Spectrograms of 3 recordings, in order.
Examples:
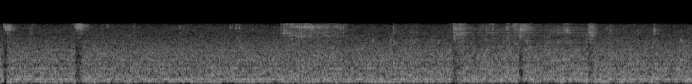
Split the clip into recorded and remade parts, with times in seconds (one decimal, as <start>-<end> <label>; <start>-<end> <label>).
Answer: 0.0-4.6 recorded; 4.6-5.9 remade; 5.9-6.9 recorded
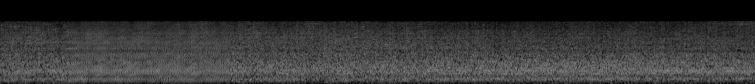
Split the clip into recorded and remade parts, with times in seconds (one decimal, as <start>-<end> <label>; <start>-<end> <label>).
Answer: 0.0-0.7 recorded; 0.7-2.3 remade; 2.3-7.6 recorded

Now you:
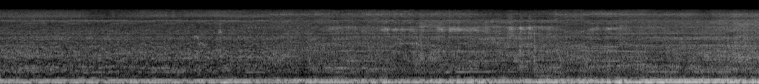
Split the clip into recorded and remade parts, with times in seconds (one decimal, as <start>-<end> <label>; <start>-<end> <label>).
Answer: 0.0-2.7 recorded; 2.7-7.6 remade

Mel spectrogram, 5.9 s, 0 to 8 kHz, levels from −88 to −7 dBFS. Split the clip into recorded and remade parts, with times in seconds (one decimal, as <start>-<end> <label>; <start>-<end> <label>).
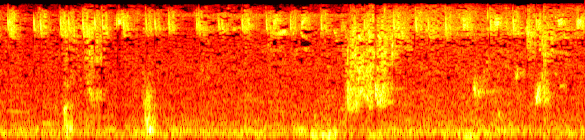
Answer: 0.0-5.9 recorded

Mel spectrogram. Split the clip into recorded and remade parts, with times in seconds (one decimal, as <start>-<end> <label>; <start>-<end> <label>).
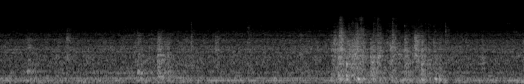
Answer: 0.0-5.2 recorded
